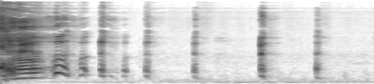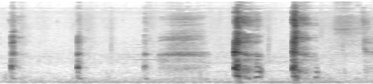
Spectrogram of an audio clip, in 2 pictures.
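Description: A voiced, strained start, then a rapid run of about fifteen short, harsh coughs in under eight seconds: a barking coughing fit.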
